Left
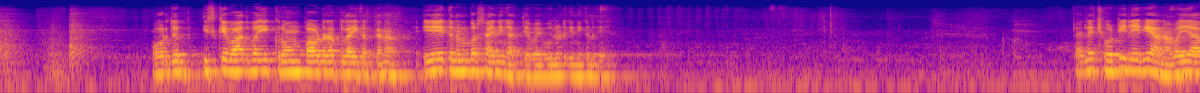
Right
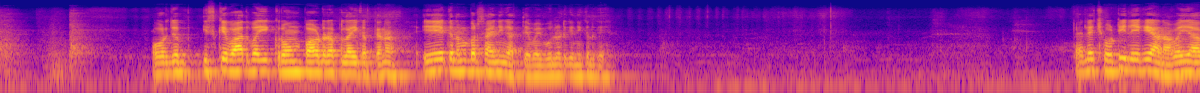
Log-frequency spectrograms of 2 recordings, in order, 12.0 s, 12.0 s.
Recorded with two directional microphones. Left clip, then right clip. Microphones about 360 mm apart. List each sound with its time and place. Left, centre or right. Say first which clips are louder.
1.5 s a man's voice: right 6 dB; right
10.7 s a man's voice: right 4 dB; right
